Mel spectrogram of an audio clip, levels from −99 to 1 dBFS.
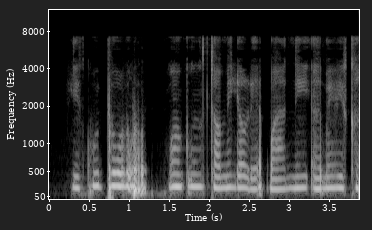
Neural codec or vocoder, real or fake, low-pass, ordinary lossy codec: codec, 16 kHz, 1 kbps, FunCodec, trained on LibriTTS, 50 frames a second; fake; 7.2 kHz; none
